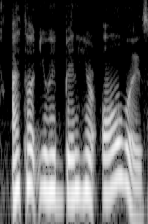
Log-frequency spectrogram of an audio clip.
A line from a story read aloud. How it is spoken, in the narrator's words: Matilda cried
